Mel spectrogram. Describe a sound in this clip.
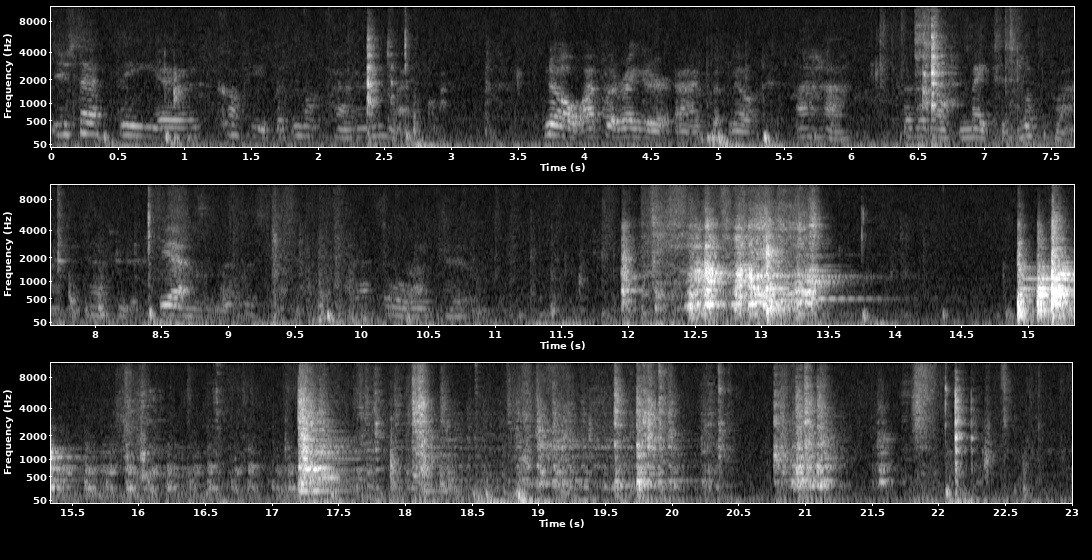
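Dishes and cutlery clink and clatter.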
